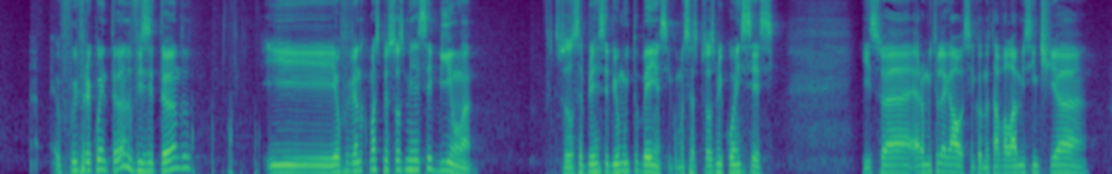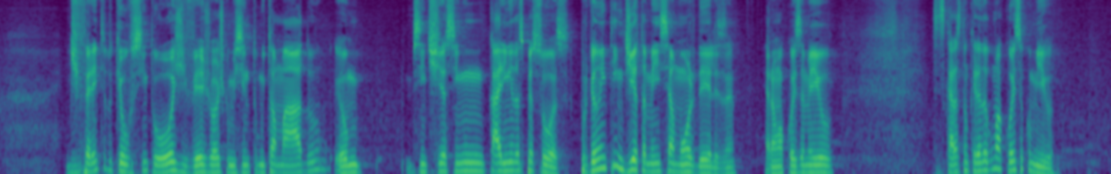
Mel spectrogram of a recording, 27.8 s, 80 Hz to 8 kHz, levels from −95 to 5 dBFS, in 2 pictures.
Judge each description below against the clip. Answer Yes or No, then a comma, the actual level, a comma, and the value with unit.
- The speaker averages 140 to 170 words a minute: No, average, 180 wpm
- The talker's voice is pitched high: No, low, 125 Hz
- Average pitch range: Yes, average, 3.5 semitones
